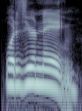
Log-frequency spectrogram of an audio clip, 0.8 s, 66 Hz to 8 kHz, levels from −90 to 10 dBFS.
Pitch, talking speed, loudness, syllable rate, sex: 190 Hz, 290 wpm, -13 LUFS, 5.1 syllables/s, female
